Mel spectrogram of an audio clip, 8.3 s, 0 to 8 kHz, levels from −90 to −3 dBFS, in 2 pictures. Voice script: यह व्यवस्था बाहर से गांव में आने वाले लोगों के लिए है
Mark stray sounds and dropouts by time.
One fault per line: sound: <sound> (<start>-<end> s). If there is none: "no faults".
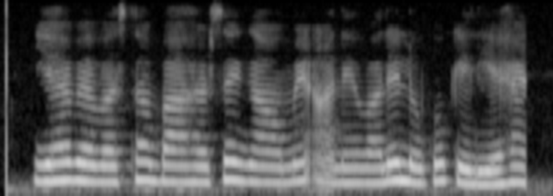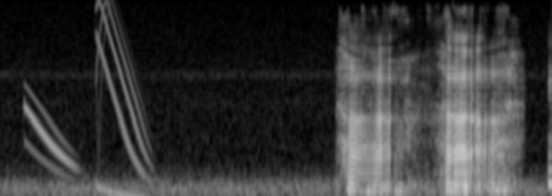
sound: chirp (4.3-5.3 s)
sound: laugh (6.7-8.1 s)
